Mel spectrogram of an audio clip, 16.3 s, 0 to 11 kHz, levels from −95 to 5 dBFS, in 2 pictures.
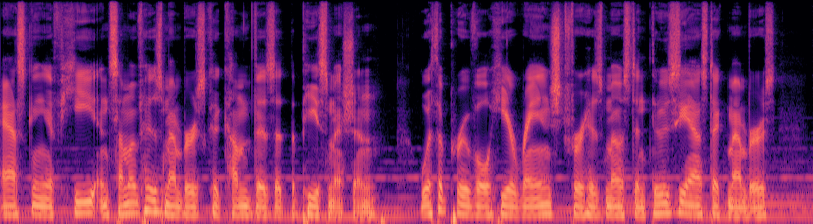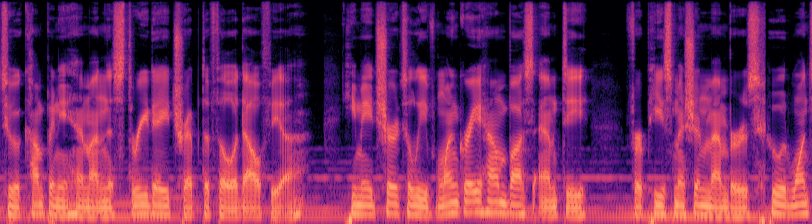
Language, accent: English, American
